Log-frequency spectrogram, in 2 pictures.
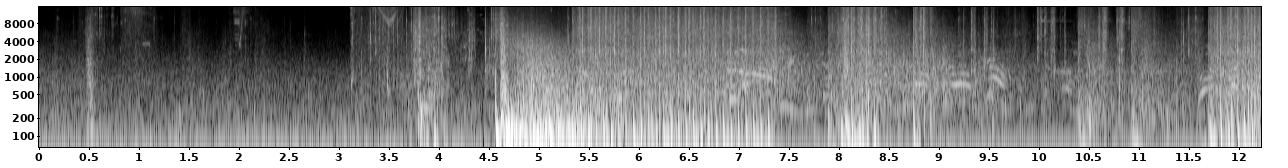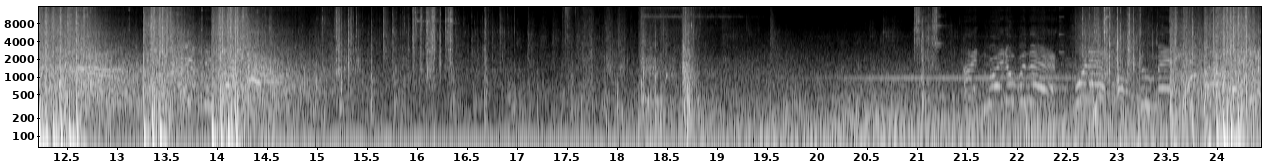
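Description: Shotgun blasts ring out in The Division, loud, close booms spaced irregularly among bursts of other gunfire and combat noise, with a voice speaking at times.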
